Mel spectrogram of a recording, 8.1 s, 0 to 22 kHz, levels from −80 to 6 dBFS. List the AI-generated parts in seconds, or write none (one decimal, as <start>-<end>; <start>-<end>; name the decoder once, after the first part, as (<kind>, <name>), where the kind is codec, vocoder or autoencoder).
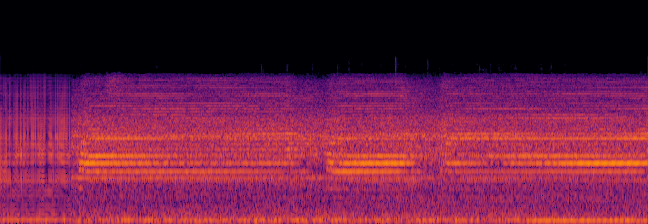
0.0-0.9 (vocoder, BigVGAN v2)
